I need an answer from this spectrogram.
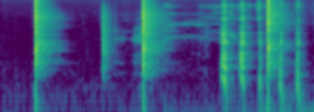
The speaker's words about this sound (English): The slow clap.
